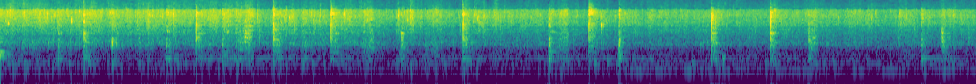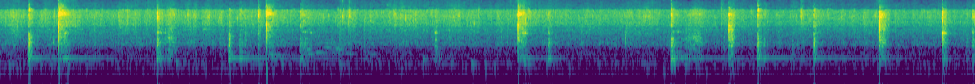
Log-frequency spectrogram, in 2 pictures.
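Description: Ginger fries in hot oil for a gooseberry pickle, a soft continuous sizzle broken by frequent sharp scraping taps as a spoon stirs the pan, with no voices.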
